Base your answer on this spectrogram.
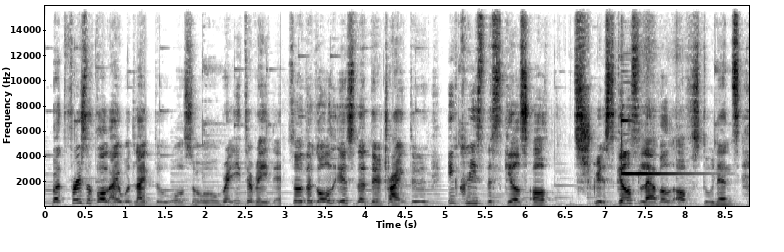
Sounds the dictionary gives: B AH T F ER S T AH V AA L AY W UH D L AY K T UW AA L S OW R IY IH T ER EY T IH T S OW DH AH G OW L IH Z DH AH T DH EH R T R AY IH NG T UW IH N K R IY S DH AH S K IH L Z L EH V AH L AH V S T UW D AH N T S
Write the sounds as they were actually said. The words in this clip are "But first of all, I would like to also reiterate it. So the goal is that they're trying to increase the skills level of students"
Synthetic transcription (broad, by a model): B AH T F ER S T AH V AA L AY W UH D L AY K T UW AA L S OW R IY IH T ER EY IH T S OW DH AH G OW L IH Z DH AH T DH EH R T R AY IH NG T UW IH N K R IY S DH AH S K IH L S L EH V AH L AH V S T UW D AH N T S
